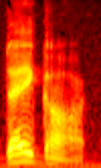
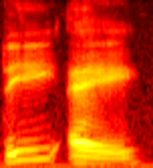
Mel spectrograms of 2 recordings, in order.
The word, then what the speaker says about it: Dagon: name down write this name down it's called dagon and it's spelled d-a-g-o-n dagon d-a-g-o-n dagon well dagon was a god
